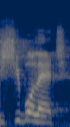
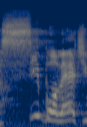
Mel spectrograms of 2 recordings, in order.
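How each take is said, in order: First: The word begins with an sh sound. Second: The word begins with an s sound. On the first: The speaker belongs to the group. The speaker calls it right. "Eles não conseguiam falar a palavra Shi" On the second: The speaker belongs to the other group. The speaker calls it wrong. "eles só falavam si"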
